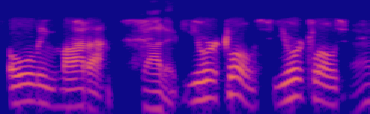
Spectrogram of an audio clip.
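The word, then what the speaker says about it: Olli Määttä: It's pronounced Oli Mata.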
